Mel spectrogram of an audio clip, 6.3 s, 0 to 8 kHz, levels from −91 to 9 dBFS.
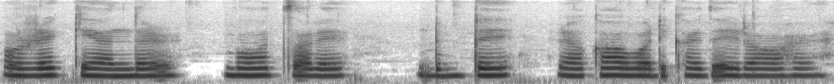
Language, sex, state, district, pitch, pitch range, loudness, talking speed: Hindi, female, Arunachal Pradesh, Papum Pare, 210 Hz, 205-215 Hz, -16 LUFS, 125 wpm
